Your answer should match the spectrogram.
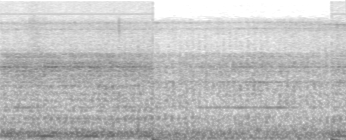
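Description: A helicopter in the FlightGear flight simulator produces a steady, even rotor and engine drone heard from inside the cockpit, constant throughout.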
